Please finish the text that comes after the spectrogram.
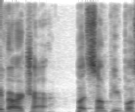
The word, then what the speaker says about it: varchar: now let's talk about varchar or vercare depending on your dialect i say varchar but some people say vera care that's fine rhymes with care bear right so here what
